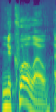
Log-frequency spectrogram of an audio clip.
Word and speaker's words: Nicuolo: Nicuolo, I believe is how it's pronounced.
